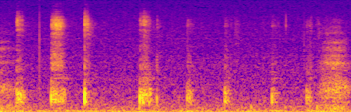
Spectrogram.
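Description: Pen strokes on paper while handwriting the Japanese kanji radical ame (rain), a series of short, close scratchy strokes with brief pauses between them, quiet and alone.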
